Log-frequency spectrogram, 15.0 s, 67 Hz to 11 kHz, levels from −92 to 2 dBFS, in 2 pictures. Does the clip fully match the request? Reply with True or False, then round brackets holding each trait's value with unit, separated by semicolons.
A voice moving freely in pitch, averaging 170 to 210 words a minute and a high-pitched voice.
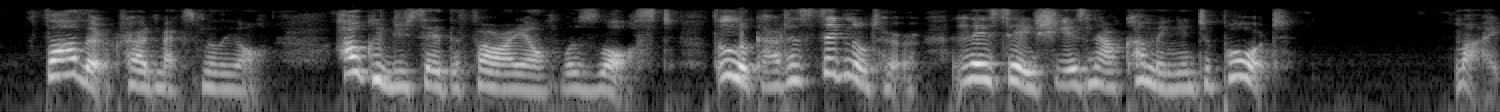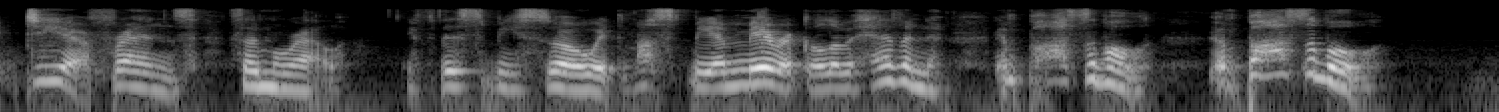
True (6.2 semitones; 175 wpm; 225 Hz)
